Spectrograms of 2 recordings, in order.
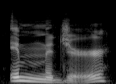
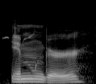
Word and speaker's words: Imgur: um oh yeah hey are you guys familiar with imager sometimes pronounced incorrectly I'm told imgur IMG you are calm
